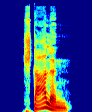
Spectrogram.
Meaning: first/third-person plural preterite of stehlen
- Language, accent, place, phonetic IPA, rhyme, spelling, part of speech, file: German, Germany, Berlin, [ˈʃtaːlən], -aːlən, stahlen, verb, De-stahlen.ogg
